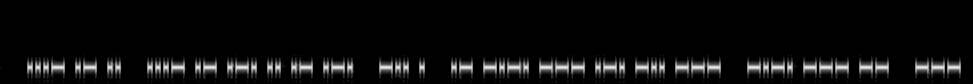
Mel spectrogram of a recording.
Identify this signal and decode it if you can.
Morse code, heard as a keyed tone, about 30 wpm, 800 Hz. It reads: VAI VARIAR DE ACORDO COM O
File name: portugais texte en clair 2 vitesse 30 mots minutes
